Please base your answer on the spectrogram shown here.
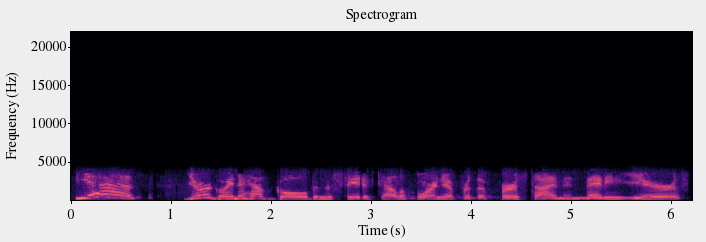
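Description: Blunt, wisecracking woman, played by an actress for radio play: raspy, higher register, lo-fi sound. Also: unhurried. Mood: wry, joking. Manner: sardonic, teasing. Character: wry, blunt, wisecracking sister. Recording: tinny phone-like lo-fi audio.

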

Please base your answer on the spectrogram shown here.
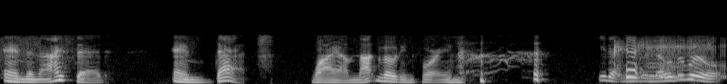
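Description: A man co-hosting a chat show, telling a story in a relaxed way, often chuckling and clearing his throat. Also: medium pitch, a little slow, pauses often, noisy background. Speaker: podcast co-host. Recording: phone-like lo-fi audio.

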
